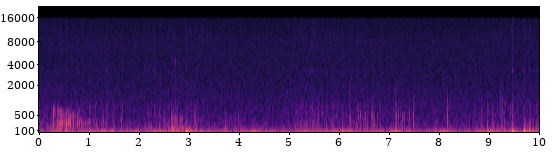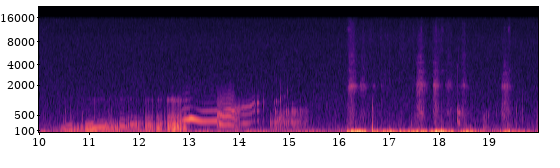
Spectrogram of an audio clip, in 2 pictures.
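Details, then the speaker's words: Recorded lying down after drinking a lot of lactobacillus drink (Yakult) on an empty stomach: frequent low gurgles and rising squeaky rumbles from an active gut, low like hunger sounds; bowel sounds (borborygmi). ""The sound now was as low as the sound of hunger 😂". "When my stomach rumbling, I feel really good 😊"."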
